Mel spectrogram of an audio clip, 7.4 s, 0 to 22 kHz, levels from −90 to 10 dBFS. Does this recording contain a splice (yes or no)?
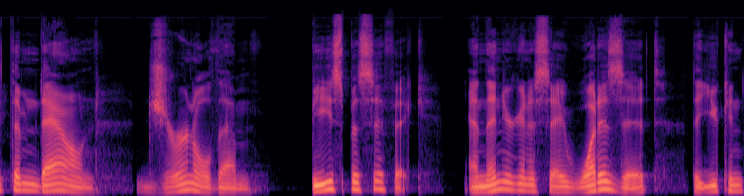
no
